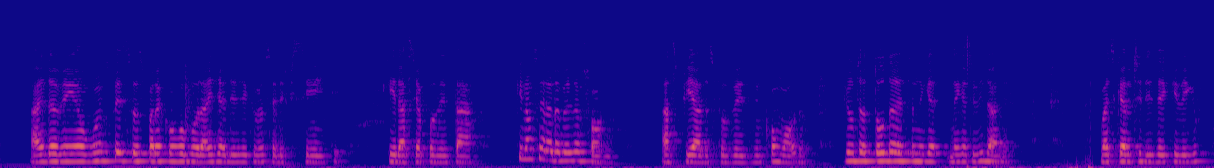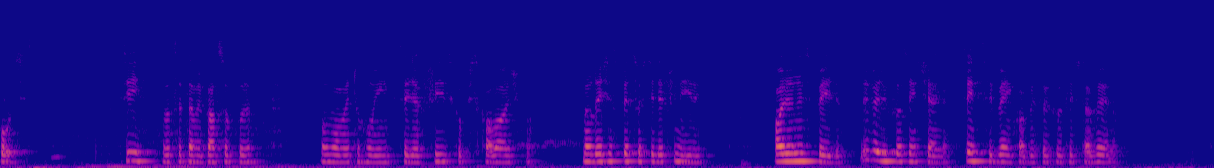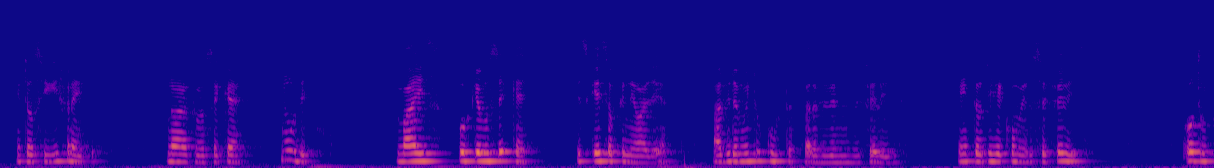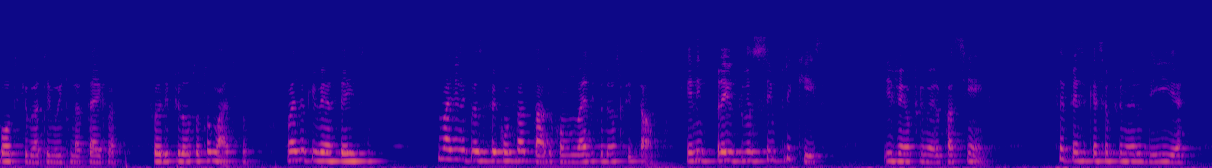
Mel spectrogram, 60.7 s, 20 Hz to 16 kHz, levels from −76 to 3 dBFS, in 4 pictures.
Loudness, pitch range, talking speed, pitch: -40 LUFS, 150-175 Hz, 155 wpm, 165 Hz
